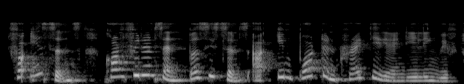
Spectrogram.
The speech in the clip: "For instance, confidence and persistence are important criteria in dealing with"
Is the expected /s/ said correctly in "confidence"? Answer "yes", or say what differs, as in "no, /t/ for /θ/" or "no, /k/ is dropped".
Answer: yes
